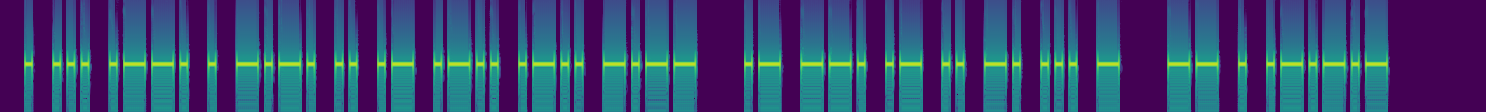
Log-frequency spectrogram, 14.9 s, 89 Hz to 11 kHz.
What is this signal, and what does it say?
Morse code, heard as a keyed tone, about 17 wpm, 700 Hz. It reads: ESPECIALLY AGAINST ME.
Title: Sentences from Top 1000 Words - Review Part 4 - 17wpm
